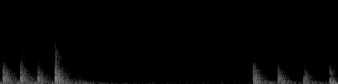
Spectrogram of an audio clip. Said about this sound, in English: Yep, there came the second series of knocks.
